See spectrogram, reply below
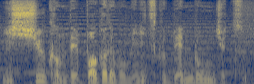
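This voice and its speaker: A man's voice: lowish voice, very animated, quick pace, a bit bright, faint music behind. A man voicing a stern, earnest young knight in a Japanese visual novel, speaking formally as he mutters to himself. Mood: intrigued.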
